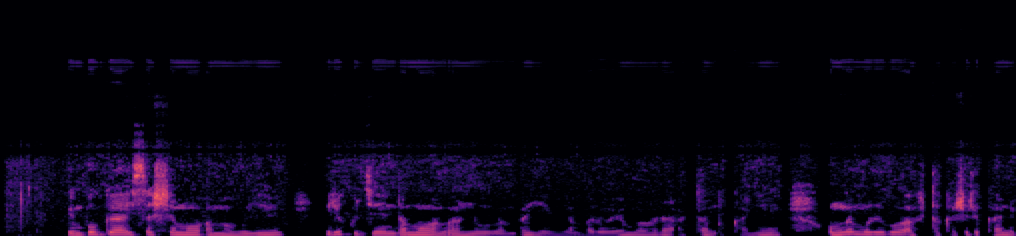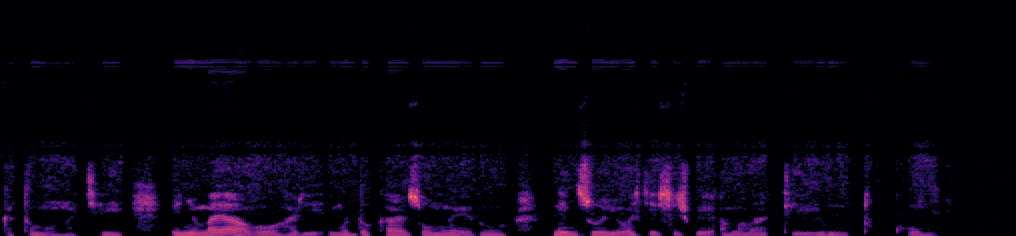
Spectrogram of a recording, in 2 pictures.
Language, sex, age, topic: Kinyarwanda, male, 25-35, government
